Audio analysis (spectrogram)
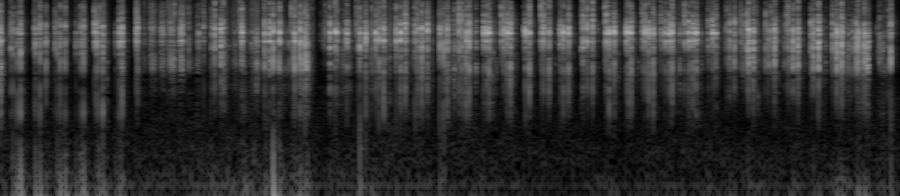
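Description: Long fingernails rapidly tap and scratch the thin shell of a whole white chicken egg held in the fingers. The result is a dense run of dozens of crisp, dry clicks and light scratches, all high and bright with no low end, each dying away almost instantly.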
